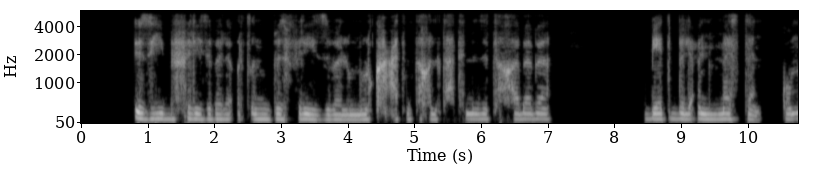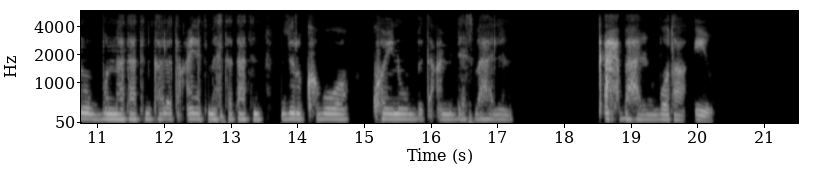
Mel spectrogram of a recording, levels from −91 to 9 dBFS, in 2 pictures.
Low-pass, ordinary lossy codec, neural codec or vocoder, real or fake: 5.4 kHz; Opus, 64 kbps; none; real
